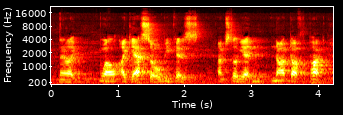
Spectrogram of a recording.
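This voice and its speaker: Being interviewed at a conference, this Canadian-accented man, a strength coach from small-town Saskatchewan, talks at a normal speed in a level, mid-range voice. He explains conversationally and keeps tossing in "right?" The indoor room gives a roomy echo, with slight background noise and faint ambience.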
